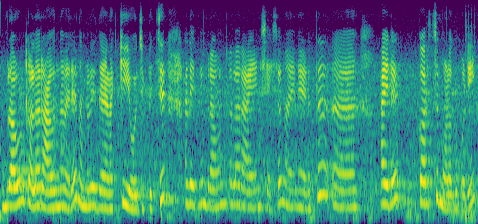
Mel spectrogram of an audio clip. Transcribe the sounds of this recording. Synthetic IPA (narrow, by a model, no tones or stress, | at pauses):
brɐwɳɖkɐɭɐraːɣunːɐʋɐɾe̞nɐmːɐɭiðɨeɭɐkːijo̞ːd͡ʑipːit͡ɕːɨ | ɐðeŋɐmbrɐwɳkɐɭɐraːjaːnuɕe̞ːʂɐmɐðineːɽut̪ːɨ | ɐðilekurɐt͡ɕːɨmɔɭɐɣuboɽi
